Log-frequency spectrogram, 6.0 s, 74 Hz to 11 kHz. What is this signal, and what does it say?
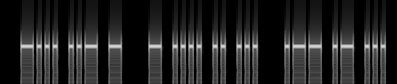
Morse code, heard as a keyed tone, about 20 wpm, 700 Hz. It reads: BUT THIS WAS
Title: Sentences from Top 1500 Words 20wpm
